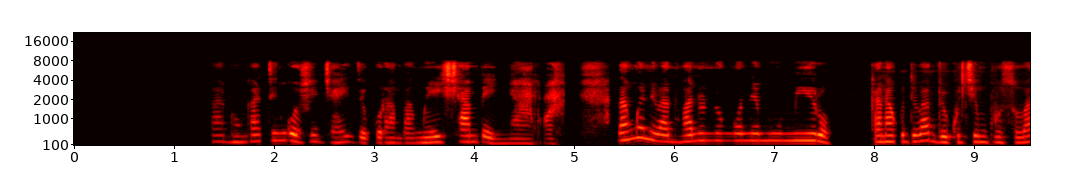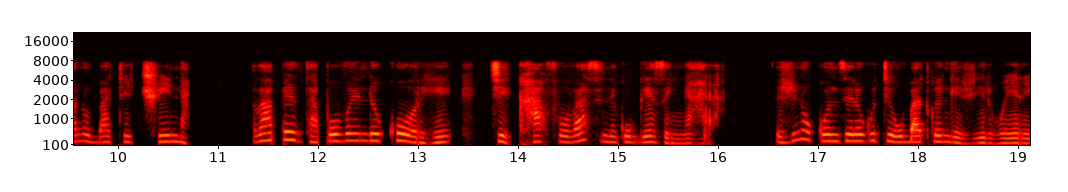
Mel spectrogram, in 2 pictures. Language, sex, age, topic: Ndau, female, 36-49, health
